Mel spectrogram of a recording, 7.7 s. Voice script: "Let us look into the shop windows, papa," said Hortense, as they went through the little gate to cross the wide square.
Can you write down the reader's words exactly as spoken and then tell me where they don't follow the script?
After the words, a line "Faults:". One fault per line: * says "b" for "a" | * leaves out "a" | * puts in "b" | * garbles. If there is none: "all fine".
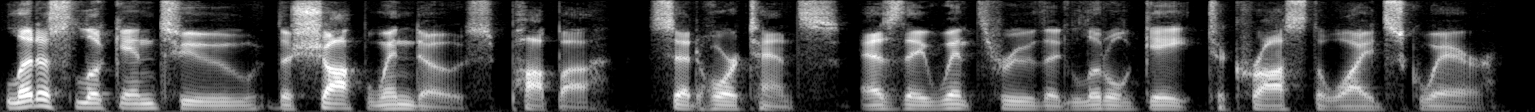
"Let us look into the shop windows, papa," said Hortense, as they went through the little gate to cross the wide square.
Faults:
all fine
